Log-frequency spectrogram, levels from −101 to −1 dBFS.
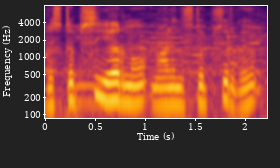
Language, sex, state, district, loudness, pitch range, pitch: Tamil, male, Tamil Nadu, Nilgiris, -17 LUFS, 150-180 Hz, 160 Hz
